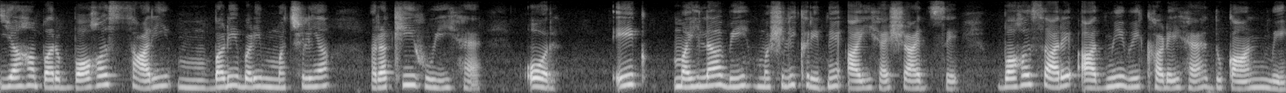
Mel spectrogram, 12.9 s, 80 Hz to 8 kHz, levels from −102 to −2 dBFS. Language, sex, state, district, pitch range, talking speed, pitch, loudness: Hindi, female, Uttar Pradesh, Varanasi, 200-245 Hz, 130 wpm, 215 Hz, -24 LUFS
